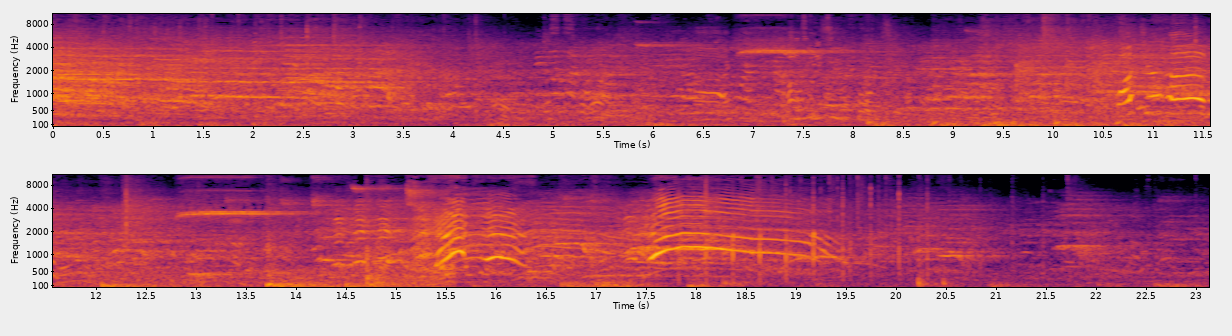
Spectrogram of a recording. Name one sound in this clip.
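Teenage girls shout and call out to each other in a large echoing gym.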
